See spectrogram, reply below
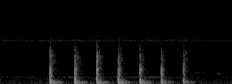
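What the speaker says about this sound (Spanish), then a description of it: "tocaron otra vez a su puerta" Seven firm, evenly spaced knocks on a door, close and resonant, with a faint steady hum behind them.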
